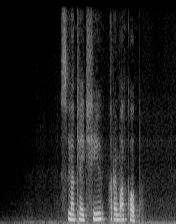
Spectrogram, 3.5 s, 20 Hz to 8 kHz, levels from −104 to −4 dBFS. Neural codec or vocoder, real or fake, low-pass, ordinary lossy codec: codec, 16 kHz, 1 kbps, FunCodec, trained on LibriTTS, 50 frames a second; fake; none; none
